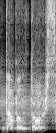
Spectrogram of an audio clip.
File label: doubledoors, radio; LEET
